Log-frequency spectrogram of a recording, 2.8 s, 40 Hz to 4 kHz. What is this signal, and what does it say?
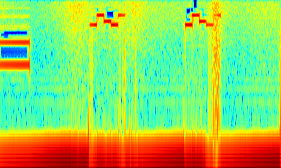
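Five-tone selective call (ZVEI), heard as quick runs of five tones, tones of about 70 ms. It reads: 88988
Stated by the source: ZVEI five-tone call received by SDR.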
